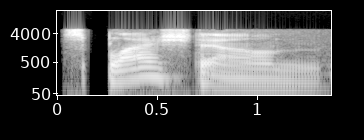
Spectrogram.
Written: splashdown

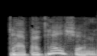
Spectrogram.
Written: capitative

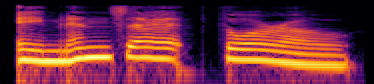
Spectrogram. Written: a mensa et thoro

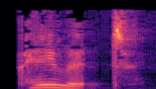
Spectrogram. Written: palet

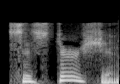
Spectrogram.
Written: cistercianism

